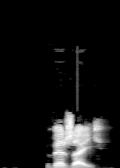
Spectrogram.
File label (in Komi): "вежай" kpv f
